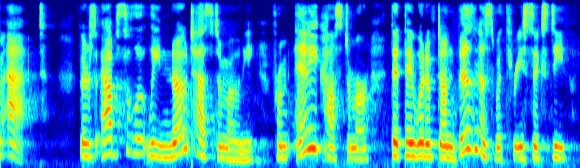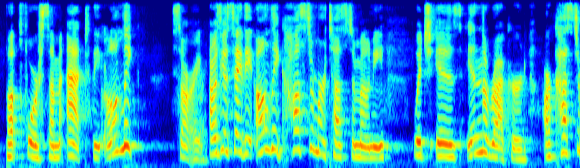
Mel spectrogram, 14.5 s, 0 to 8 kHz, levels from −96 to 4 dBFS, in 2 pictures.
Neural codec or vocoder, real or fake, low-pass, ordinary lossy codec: codec, 16 kHz, 4 kbps, X-Codec, WavLM features, trained on Multilingual LibriSpeech; fake; 7.2 kHz; Opus, 64 kbps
